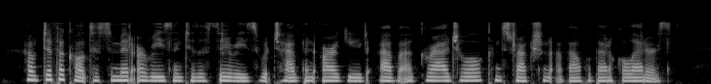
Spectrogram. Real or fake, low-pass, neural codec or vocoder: real; 7.2 kHz; none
